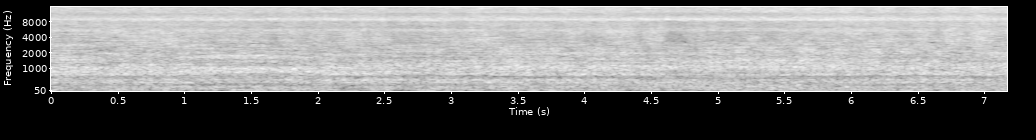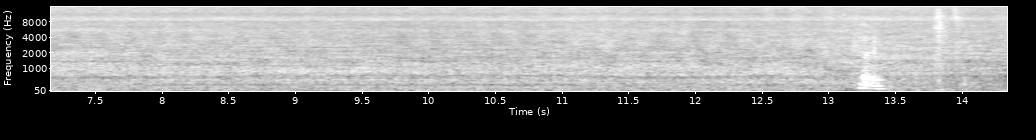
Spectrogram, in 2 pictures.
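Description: Small handheld torch running with a steady hiss as its flame is played over wet acrylic pour paint on a canvas.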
